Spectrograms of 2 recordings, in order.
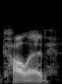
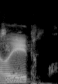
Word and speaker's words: Khalid: Khalid? Khalid. Khalid. Yes, That makes more sense. My bad. I am pronouncing this wrong. I have seen 3 different transliteration methods over this weekend. I apologize to all of our Arabic listeners.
